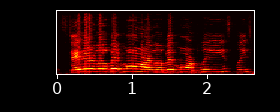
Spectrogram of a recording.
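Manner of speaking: loud, high coach's plea; playful pleading through the effort; urgent pleading. Real, not acted. Urging class to hold the pose.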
